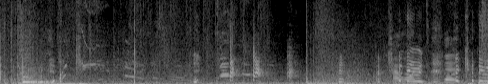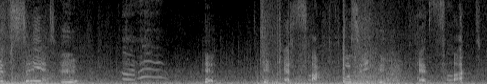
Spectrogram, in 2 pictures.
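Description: A young man talks and laughs with animation into a microphone, close by.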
